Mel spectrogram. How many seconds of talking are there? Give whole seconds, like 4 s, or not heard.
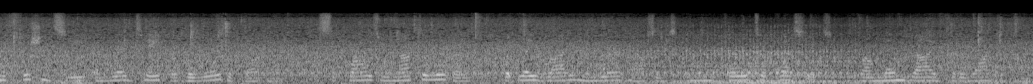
10 s.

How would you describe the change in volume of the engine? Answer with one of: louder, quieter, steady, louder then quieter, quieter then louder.
louder.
